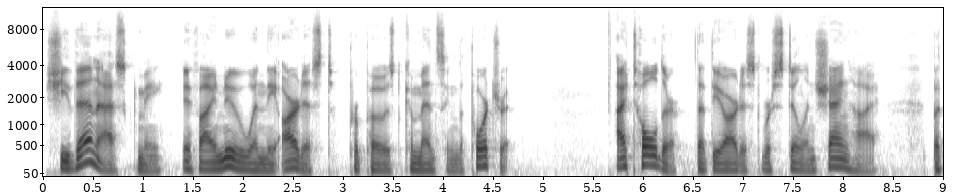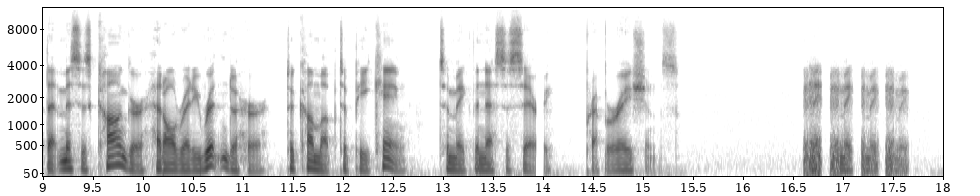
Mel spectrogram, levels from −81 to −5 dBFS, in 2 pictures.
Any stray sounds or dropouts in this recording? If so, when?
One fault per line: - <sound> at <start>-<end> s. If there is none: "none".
- dropout at 13.9-14.0 s
- laugh at 16.6-17.7 s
